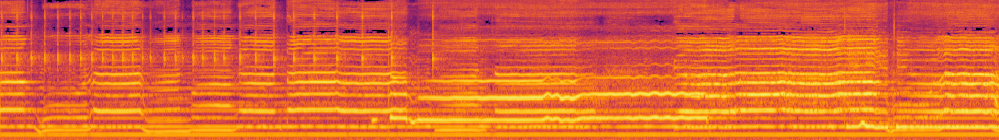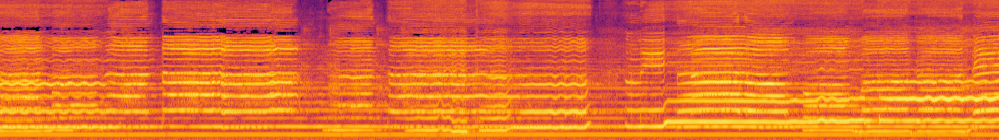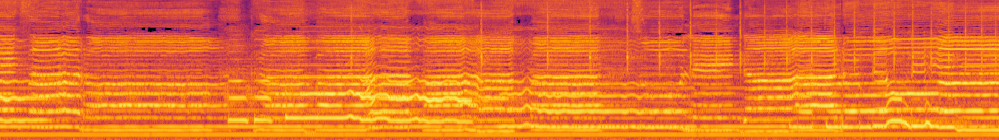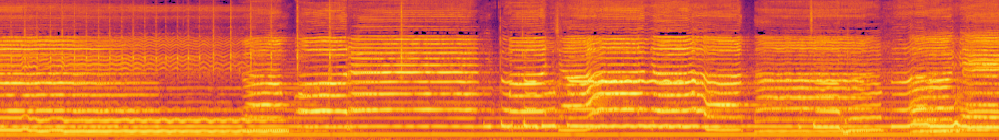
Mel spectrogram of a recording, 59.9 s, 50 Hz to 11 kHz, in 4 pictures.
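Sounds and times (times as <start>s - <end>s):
slow chant-like melody: 0.0s - 59.9s
steady low drone: 18.2s - 50.4s.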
